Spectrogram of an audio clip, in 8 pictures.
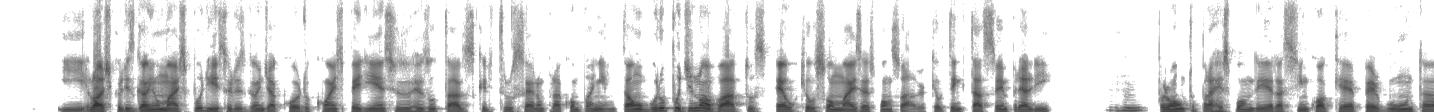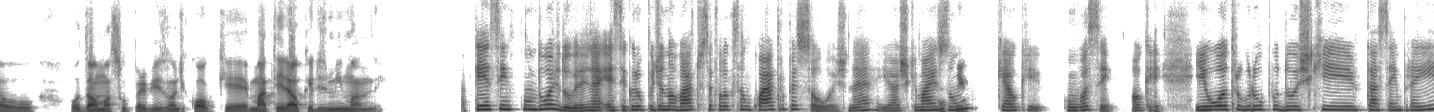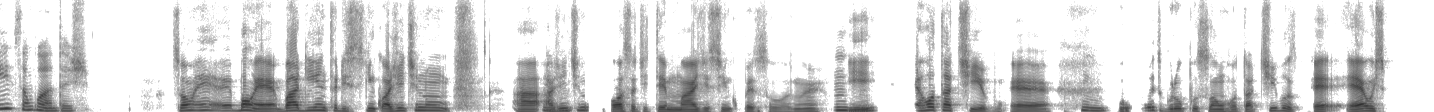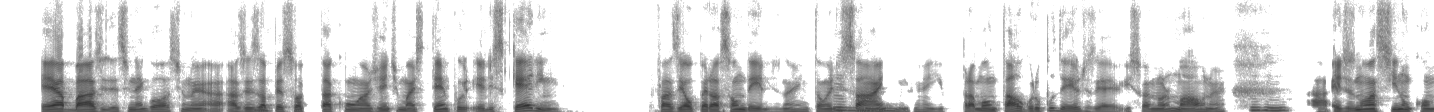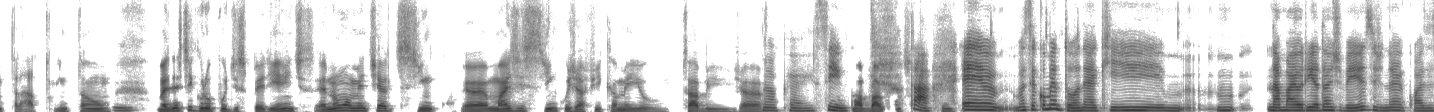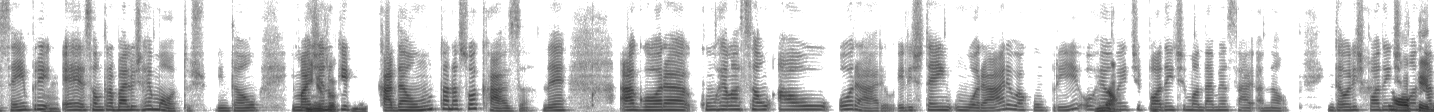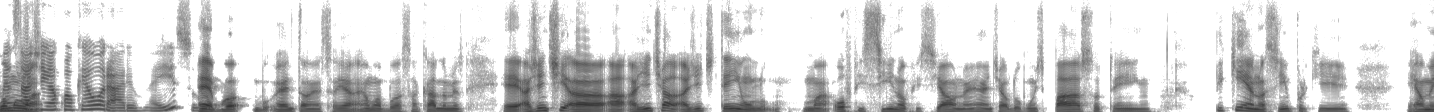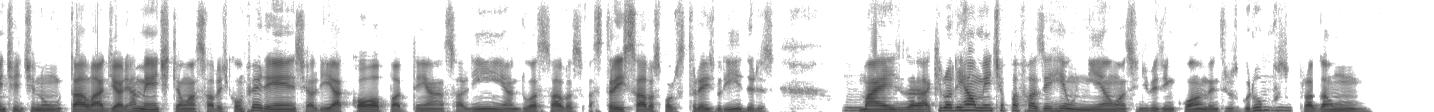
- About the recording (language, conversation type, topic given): Portuguese, podcast, Você sente pressão para estar sempre disponível online e como lida com isso?
- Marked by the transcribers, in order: tapping; sniff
